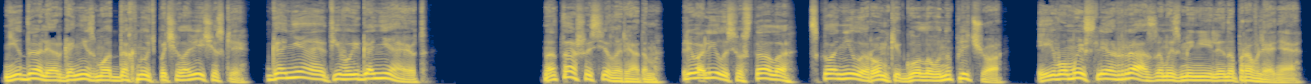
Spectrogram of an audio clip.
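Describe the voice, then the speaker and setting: Expressive male storybook narrator. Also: mid-range voice, moderate pace, no echo, clean studio sound. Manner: expressive reading. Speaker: audiobook narrator.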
